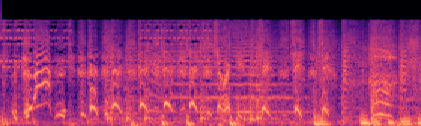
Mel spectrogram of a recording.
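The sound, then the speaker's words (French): A mobile phone rings with a repeating melodic ringtone, bright tonal chirps cycling over a busy, noisy background for several seconds. “J'ai cru que c'était lui, tu vois.”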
